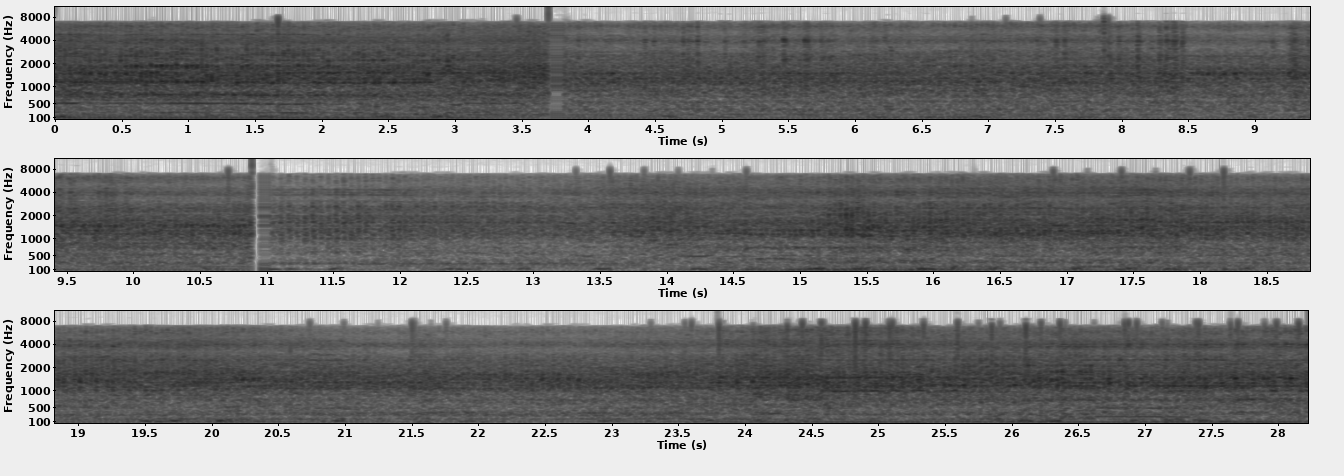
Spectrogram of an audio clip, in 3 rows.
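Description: Swaraj 855 tractor's three-cylinder diesel engine running steadily, heard close up from on the tractor as it works a ploughed field. The sound breaks off sharply about eleven seconds in and carries on with a slightly different tone.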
